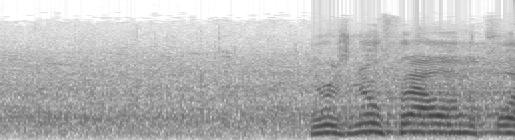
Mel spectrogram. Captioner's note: crowd booing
